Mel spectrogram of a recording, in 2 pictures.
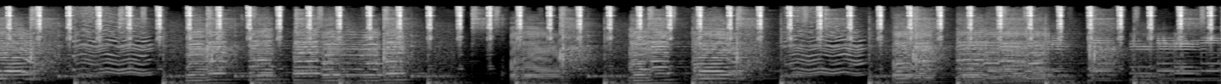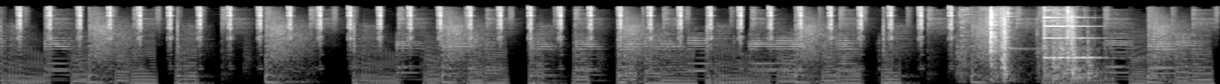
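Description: A clock ticks steadily and quickly, its sharp, evenly spaced ticks running the whole time with a busy, mechanical clatter layered underneath. No one speaks.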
